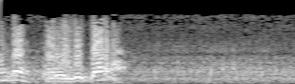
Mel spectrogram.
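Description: A man's voice speaking for about the first second, then a pause filled with steady low background noise.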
